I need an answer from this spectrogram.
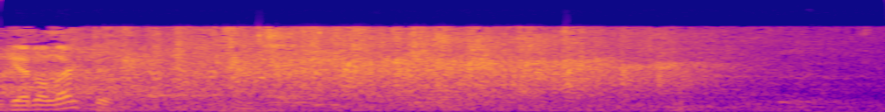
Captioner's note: applause from crowd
